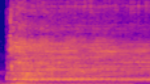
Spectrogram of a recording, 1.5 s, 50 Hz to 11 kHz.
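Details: 2014 Silverado AC repair after replacing the leaking compressor discharge hose: the vacuum pump spins up instantly to a steady high whir with an even buzz, no rattle or grinding, while evacuating the system; running properly.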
